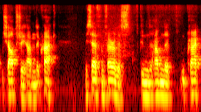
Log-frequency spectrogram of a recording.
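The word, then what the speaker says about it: craic: we were up in shop Street having the crack from fagus having to crack play music right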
